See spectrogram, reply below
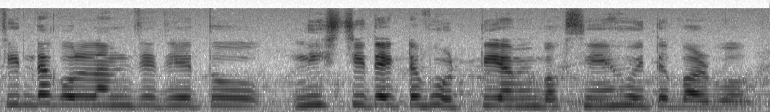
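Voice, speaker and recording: High-voiced young woman telling stories. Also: fairly even intonation, brisk, background noise. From Bangladesh. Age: young adult. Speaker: guest, boxer. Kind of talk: casual interview chat.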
